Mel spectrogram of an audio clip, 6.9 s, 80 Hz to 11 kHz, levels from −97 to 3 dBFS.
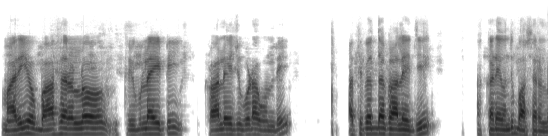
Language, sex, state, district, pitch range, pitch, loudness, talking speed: Telugu, male, Telangana, Nalgonda, 115-135 Hz, 125 Hz, -15 LUFS, 115 wpm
